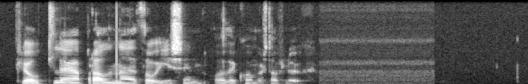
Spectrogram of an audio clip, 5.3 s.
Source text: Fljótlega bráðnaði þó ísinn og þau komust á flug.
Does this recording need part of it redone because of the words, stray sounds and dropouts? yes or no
no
